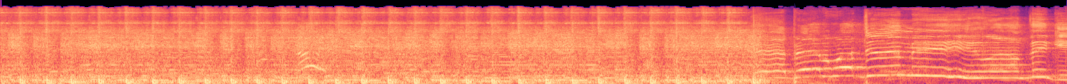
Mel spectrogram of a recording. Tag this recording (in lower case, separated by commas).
music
